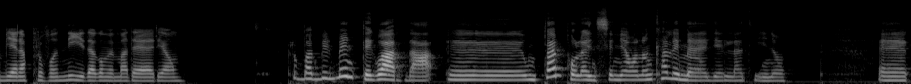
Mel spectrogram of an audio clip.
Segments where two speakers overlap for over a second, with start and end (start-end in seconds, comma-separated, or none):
none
